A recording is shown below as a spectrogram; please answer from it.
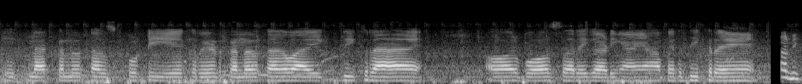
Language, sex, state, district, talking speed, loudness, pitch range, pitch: Hindi, female, Odisha, Malkangiri, 180 wpm, -15 LUFS, 175-180 Hz, 175 Hz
